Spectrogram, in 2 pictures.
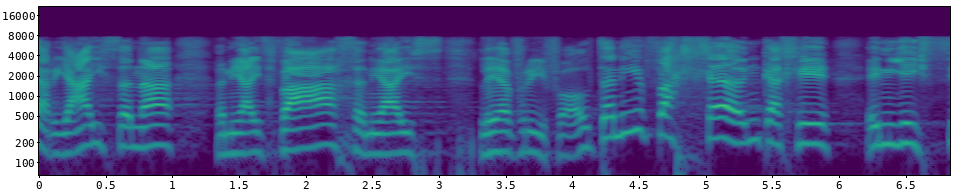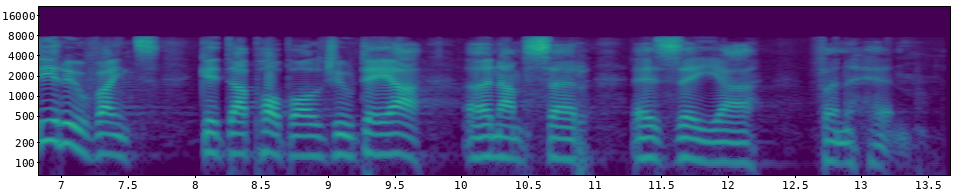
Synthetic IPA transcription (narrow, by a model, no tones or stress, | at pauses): aɾjajθəna | ənjajθvaːχənjajθleavrɪvɔlˠdanivaɬɛəŋɡaɬiənjejθiɾɪwvajntʰ | ɡ̥ədapʰɔbɔlˠd͡ʒuwdeːa | ənamsɛɾ | ɛzeja | v̥ənhɪ̰n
